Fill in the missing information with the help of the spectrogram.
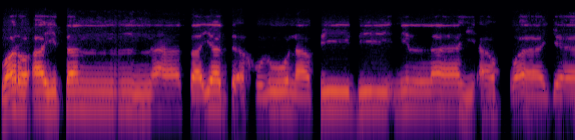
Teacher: Wa ra'aitan, tan itu guna. Nun tasdid, bacaan guna. Itu mendengung, ya, didengungkan.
